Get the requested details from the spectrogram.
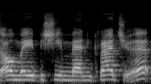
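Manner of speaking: ordinary delivery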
